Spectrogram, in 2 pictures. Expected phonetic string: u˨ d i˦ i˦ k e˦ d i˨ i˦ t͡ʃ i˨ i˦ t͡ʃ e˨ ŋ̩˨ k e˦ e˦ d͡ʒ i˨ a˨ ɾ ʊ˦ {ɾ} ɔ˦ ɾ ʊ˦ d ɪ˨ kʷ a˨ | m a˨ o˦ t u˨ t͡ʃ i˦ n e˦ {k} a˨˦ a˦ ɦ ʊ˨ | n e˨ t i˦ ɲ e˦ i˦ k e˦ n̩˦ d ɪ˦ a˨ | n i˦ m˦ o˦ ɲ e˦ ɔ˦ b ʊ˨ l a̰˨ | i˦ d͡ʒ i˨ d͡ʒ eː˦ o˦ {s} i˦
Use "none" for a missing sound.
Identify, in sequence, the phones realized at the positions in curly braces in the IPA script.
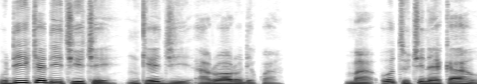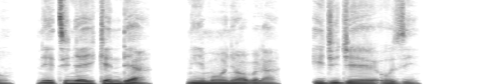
none, k, z

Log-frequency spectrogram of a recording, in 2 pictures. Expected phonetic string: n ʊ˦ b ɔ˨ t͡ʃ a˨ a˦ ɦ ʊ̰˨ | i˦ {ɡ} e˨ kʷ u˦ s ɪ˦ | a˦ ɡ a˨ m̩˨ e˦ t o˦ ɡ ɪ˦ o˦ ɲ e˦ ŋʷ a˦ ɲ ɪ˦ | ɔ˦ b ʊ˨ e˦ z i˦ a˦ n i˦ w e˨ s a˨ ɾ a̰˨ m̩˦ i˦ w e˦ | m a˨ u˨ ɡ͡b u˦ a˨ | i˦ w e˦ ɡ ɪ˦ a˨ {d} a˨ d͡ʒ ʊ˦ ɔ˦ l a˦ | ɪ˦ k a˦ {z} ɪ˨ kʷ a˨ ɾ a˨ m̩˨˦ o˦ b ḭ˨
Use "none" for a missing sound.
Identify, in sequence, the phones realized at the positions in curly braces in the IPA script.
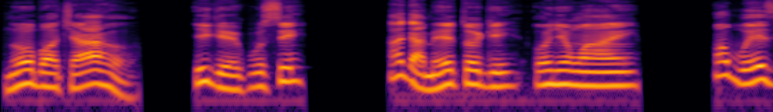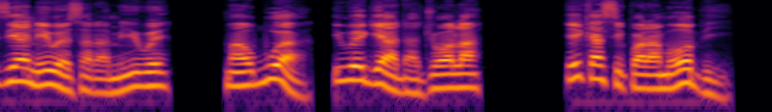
ɡ, d, s

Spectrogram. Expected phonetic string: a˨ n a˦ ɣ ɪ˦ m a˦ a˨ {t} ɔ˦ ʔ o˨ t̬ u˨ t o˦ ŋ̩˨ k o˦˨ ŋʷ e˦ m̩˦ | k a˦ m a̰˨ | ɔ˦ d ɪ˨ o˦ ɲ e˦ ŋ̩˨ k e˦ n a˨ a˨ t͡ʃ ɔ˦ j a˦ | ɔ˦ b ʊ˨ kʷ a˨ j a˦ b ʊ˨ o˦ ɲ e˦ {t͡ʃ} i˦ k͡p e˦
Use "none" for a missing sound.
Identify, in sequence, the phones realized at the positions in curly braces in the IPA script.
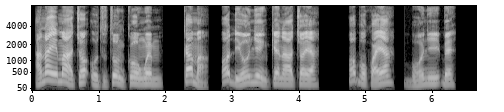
t͡ʃ, none

